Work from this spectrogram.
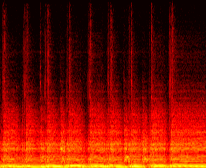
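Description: Distorted electric guitar playing a riff with the strings left unmuted, loud and sustained, with repeated chugging phrases ringing out alone.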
